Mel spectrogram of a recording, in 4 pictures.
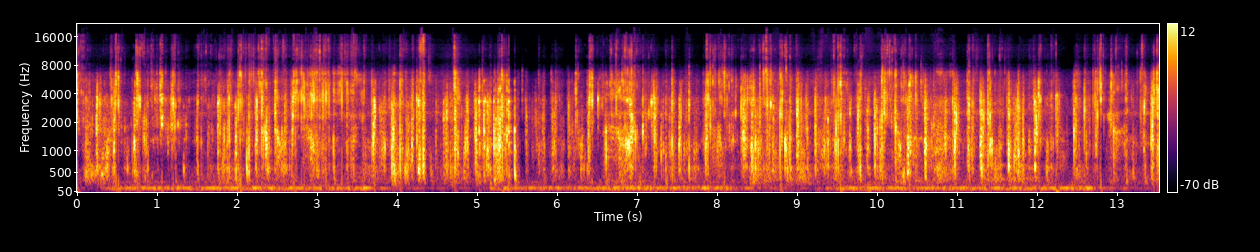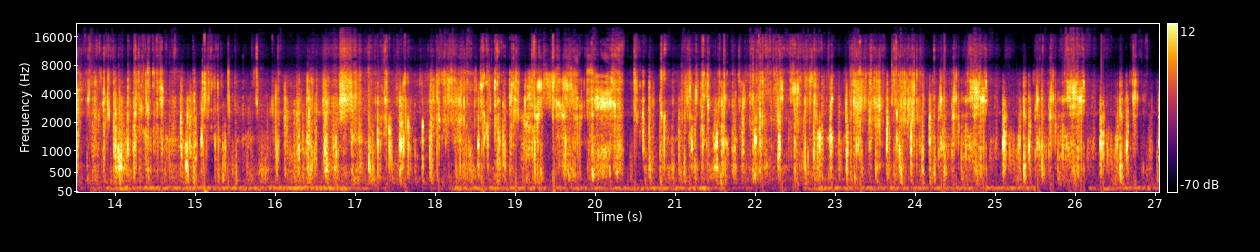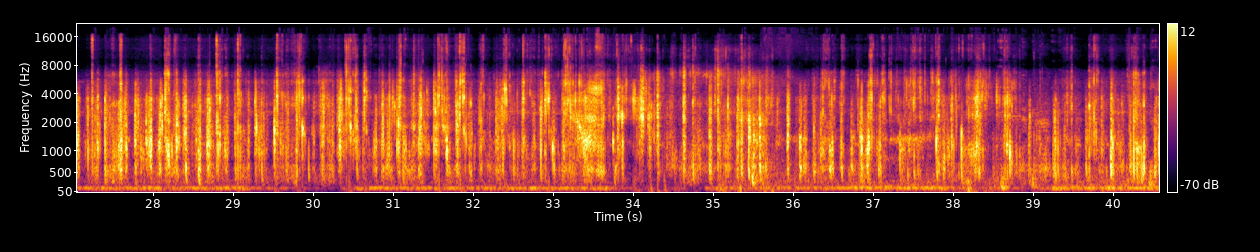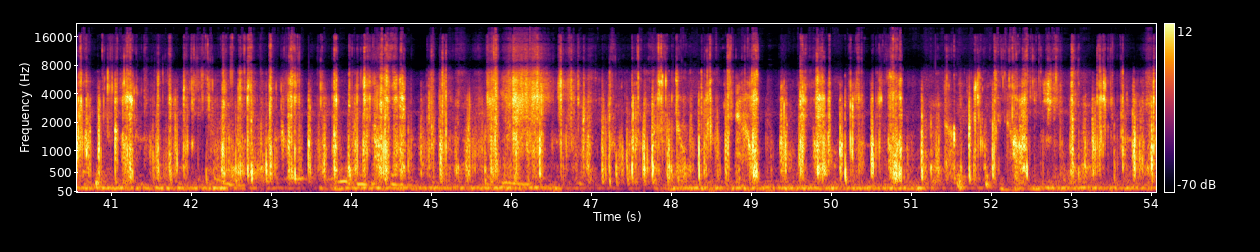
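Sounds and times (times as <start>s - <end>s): chewing and crunching: 0.0s - 54.0s
wet clicks and smacks: 0.0s - 54.0s
low hum: 30.8s - 47.1s.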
